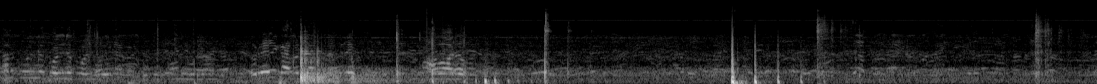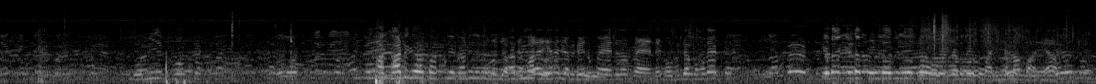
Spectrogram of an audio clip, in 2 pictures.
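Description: A crowd of men chatters loudly outdoors close by.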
